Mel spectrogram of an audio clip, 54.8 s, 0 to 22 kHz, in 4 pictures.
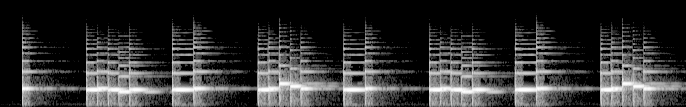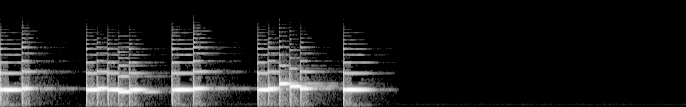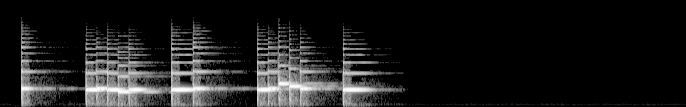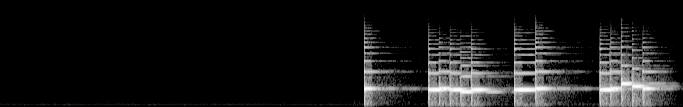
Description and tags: A piano motif in FMaj; at 140BPM.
